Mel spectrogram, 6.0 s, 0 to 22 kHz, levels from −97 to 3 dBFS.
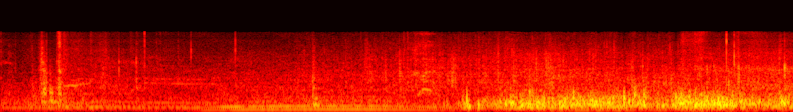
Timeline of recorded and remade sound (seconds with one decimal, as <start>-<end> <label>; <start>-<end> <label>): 0.0-2.1 remade; 2.1-5.1 recorded; 5.1-6.0 remade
